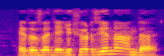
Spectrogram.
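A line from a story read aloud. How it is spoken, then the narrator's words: Yelled back. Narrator (Russian): завопил в ответ Гровер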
